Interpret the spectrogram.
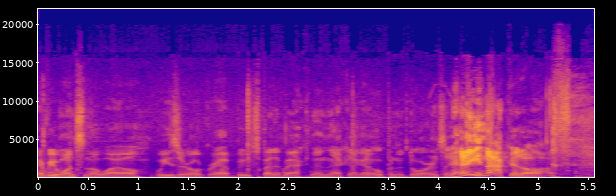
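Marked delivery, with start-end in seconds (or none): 4.1-5.6 very slow, drawn-out, scolding fatherly voice. Retelling telling the pets to stop: good dad voice. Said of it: "That was a really good dad voice".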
